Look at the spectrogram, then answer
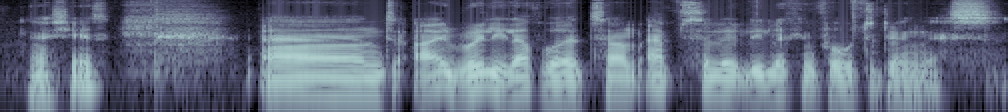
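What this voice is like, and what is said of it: British accent. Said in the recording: “their accents are different than mine. So if you are British of any kind, English, Irish, Scottish, Welsh, their accents will probably feel a bit more comforting to you ... I'm from the UK, as you can probably tell.”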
